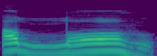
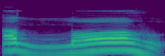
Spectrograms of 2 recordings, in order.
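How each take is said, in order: The two takes are said the same way.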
